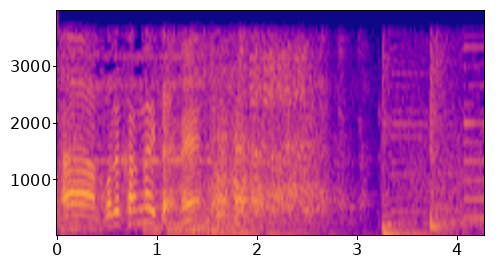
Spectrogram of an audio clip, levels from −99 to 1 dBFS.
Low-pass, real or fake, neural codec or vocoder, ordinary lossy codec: 3.6 kHz; real; none; none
